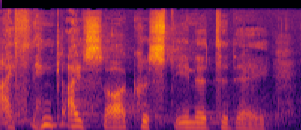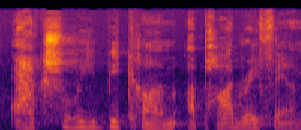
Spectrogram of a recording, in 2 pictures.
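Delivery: soft, half-whispered aside. Retelling what a son whispered on the phone: imitating someone whispering. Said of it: "he kinda whispered to me".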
